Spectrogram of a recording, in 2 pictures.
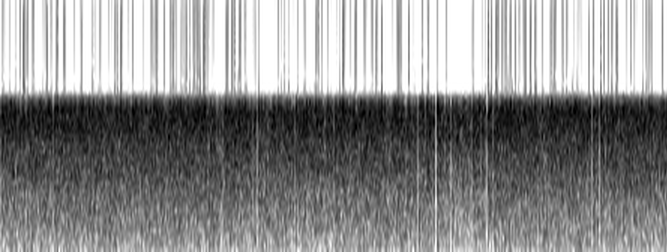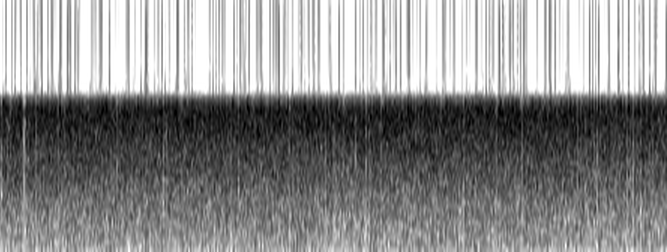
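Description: Audience applauding loudly and steadily, a dense clatter of clapping.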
